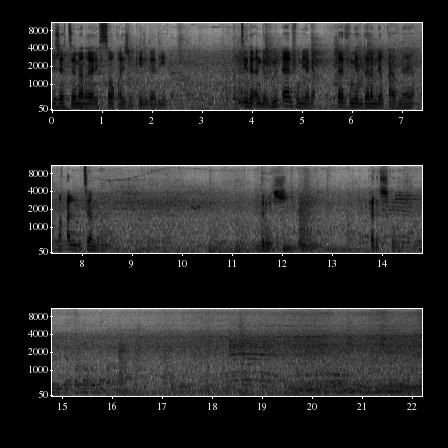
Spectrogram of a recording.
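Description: A flock of sheep bleats.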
